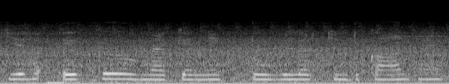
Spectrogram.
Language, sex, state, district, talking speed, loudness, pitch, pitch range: Hindi, female, Haryana, Charkhi Dadri, 105 wpm, -18 LUFS, 230 Hz, 225-235 Hz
